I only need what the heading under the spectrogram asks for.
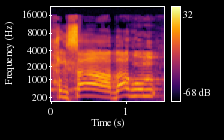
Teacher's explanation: ہا حلق کے درمیان والے حصے سے، سین سیٹی والا حرف ہے، اس کو سیٹی سے ادا کریں گے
